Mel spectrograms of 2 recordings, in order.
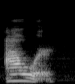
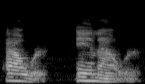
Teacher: You don't pronounce that H.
